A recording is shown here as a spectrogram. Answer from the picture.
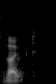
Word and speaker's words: Vogt: artist Wolfgang Vogt, and yes, Vogt is the correct way to pronounce it before you say it's Voigt, it's not, it's Vogt.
